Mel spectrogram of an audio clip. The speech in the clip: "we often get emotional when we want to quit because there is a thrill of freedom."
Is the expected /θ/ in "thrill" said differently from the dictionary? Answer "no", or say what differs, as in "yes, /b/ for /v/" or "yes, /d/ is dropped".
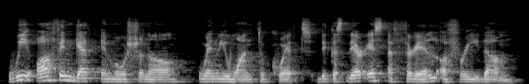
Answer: no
